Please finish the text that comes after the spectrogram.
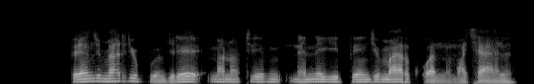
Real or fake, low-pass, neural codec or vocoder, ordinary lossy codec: fake; 5.4 kHz; codec, 16 kHz, 0.8 kbps, ZipCodec; none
